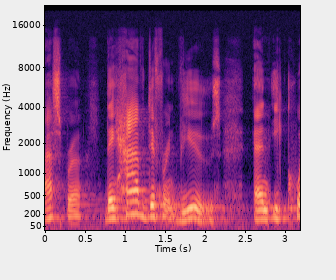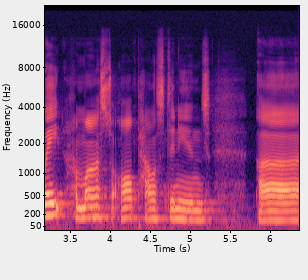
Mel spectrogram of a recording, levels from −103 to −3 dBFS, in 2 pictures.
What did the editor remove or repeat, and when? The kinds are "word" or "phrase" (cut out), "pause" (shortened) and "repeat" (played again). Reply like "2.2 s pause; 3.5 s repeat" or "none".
2.8 s word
